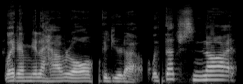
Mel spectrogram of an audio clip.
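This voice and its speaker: A man in his late twenties, a podcast guest talking candidly in a reflective, halting way with many fillers and restarts. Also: on the high side, no echo, clean studio sound. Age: 20s. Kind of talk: candid conversational interview.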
